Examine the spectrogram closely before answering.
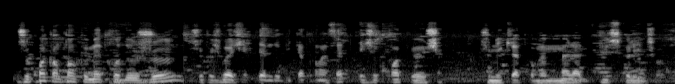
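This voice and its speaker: A man at a medium pitch with very wide pitch swings, a moderate pace and noticeable background noise. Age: 60s. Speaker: retiree, role-playing club founder and game master. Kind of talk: casual interview.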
